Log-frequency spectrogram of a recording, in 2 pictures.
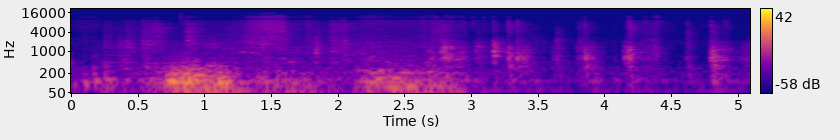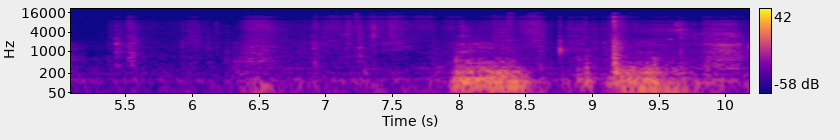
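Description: Handling noise as a dropped card is retrieved: a few dull low bumps with soft clicks and rustles in between.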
